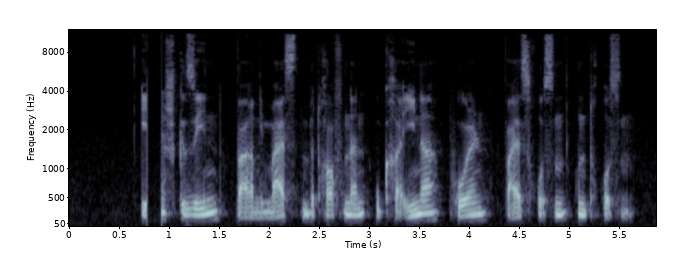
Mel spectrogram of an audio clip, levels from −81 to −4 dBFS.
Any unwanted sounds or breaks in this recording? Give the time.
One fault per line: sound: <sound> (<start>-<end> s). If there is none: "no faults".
sound: dropout (0.8-0.9 s)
